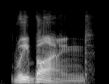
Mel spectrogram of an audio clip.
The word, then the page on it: rebind: British English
